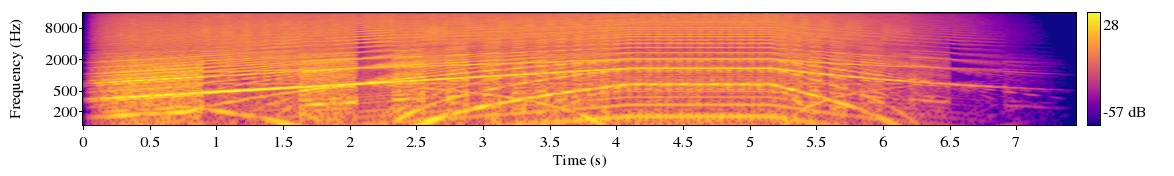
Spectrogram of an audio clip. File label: Charge Laser; how to make loop sound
